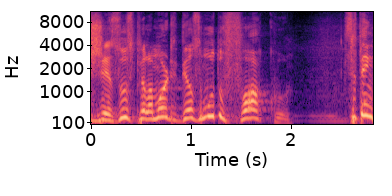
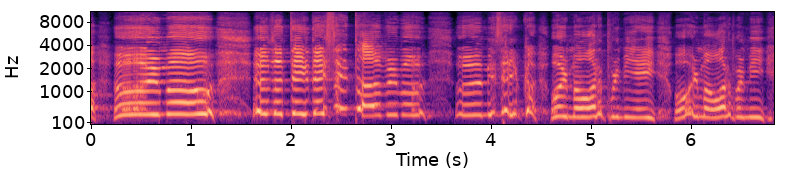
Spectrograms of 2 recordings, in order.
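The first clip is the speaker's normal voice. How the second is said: high, wailing beggar's whine; hammed-up plea for sympathy; mock pleading; 5 semitones higher than usual. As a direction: imitate a pitiful believer begging prayer. Mocking himself begging for prayer.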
